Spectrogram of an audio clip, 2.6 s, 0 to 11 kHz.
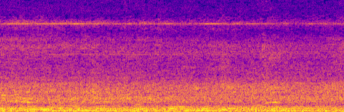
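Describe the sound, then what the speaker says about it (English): A Kenya Airways Embraer 190 jet sits on the apron at Kamuzu International Airport, giving a steady, loud engine roar with broad whine and rumble and no change through the short stretch. "this is Kenya Airways Embraer 190 from Nairobi"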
